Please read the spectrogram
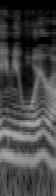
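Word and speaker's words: Amie Wohrer: I'm the only Amy Warrior on earth, by the way.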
